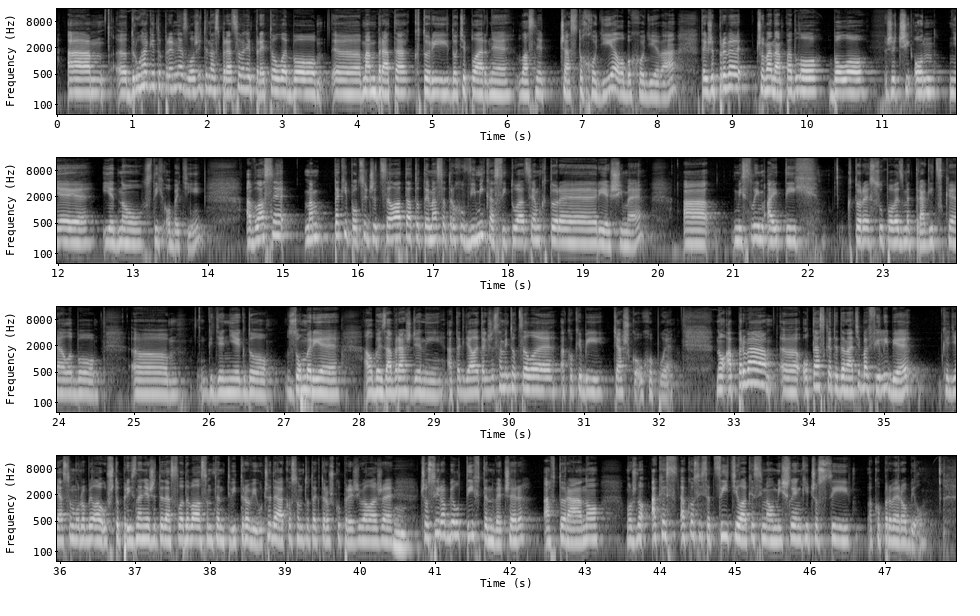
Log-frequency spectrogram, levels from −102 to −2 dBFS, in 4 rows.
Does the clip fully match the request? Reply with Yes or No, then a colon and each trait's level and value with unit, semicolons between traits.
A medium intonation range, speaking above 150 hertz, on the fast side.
No: narrow, 2.3 semitones; medium, 185 Hz; fast, 175 wpm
